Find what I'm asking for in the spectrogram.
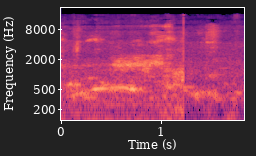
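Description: Bangla gola pigeons cooing softly at close range, a short low throaty coo with a faint click partway through.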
